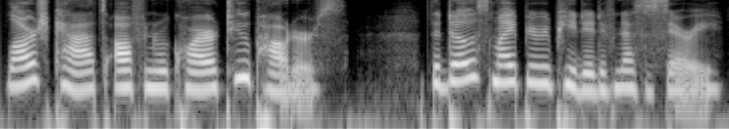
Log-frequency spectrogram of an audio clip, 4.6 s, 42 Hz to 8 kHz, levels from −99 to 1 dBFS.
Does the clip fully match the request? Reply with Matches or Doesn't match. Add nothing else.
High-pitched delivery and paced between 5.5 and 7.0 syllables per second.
Matches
